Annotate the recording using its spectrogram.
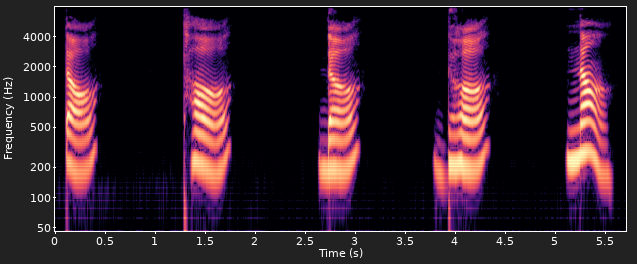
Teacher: જે વર્ણોનું ઉચ્ચારણ કરવા માટે જીભ વડે ઉપલા દાંતોને સ્પર્શ કરવું પડે તે વર્ણોને દંત્ય વર્ણો કહે છે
